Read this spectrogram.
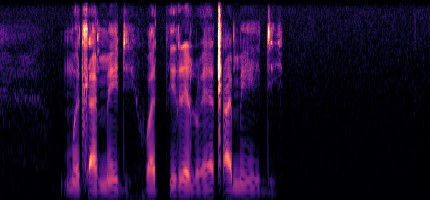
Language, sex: Tswana, male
